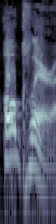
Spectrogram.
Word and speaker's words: Eau Claire: 1340 AM, and in Corbin, Kentucky, WKDP, 1330 AM, here on the world-famous Phil Hendry Show, Eau Claire.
